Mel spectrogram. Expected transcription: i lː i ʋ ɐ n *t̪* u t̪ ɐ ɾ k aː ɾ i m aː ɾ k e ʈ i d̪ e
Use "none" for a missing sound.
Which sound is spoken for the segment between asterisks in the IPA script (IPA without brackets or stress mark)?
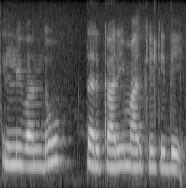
d̪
